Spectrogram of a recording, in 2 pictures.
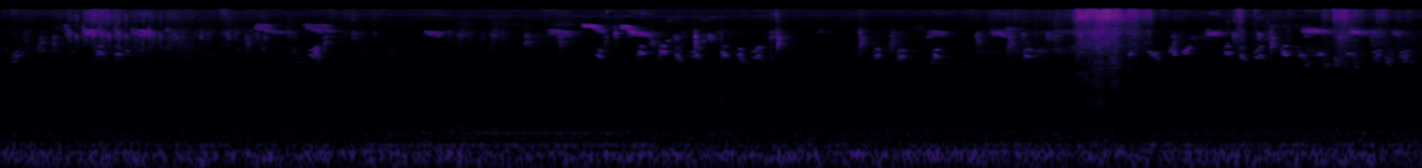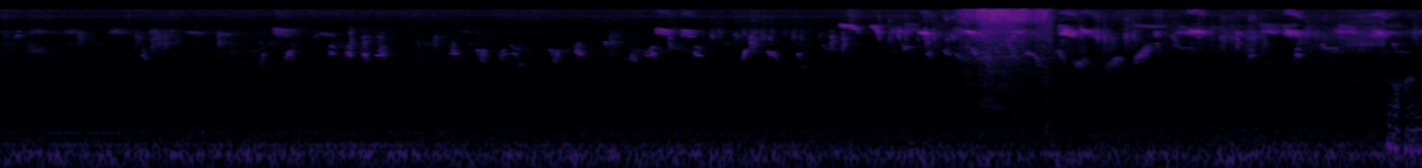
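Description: Small birds chirping in the background, many short calls throughout, over a steady low hum. There are two brief rustles, about eleven seconds in and again near the end.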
